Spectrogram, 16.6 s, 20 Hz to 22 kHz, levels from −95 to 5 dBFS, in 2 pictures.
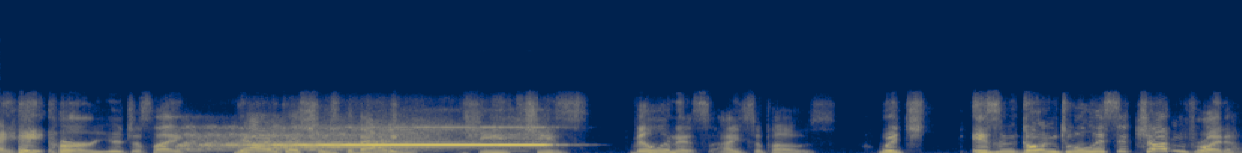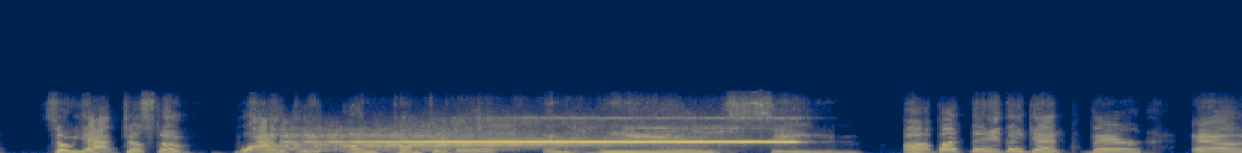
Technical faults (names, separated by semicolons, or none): feedback howl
